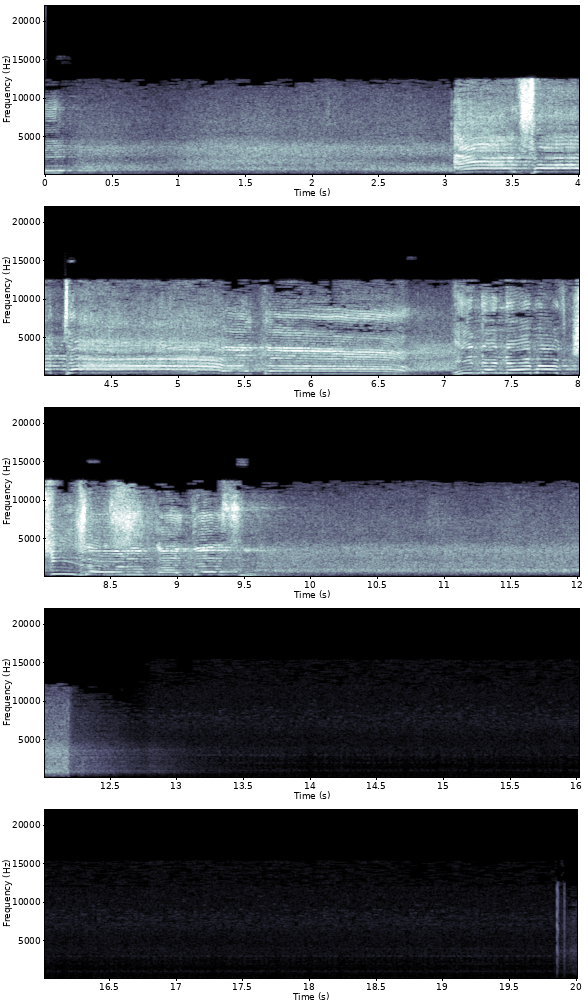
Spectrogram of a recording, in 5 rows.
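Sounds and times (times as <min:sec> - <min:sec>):
audience shouting and whooping at a prayer meeting: 0:00.0 - 0:12.6.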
